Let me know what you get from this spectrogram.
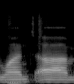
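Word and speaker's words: は: It's wa with the ha character, but it's pronounced wa.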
